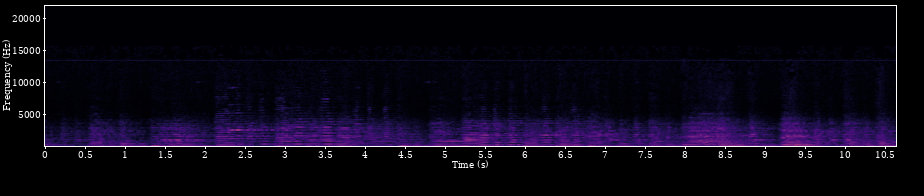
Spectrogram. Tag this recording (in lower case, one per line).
double bass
